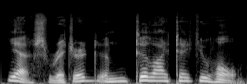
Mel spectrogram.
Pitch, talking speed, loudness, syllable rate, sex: 135 Hz, 170 wpm, -17 LUFS, 3.9 syllables/s, male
